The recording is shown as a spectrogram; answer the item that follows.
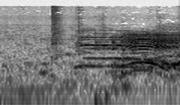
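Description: A person's voice letting out a long, wavering cry, starting about a second in and growing louder.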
